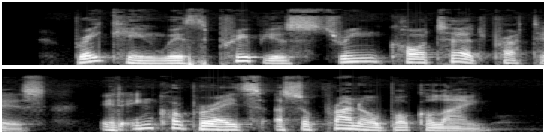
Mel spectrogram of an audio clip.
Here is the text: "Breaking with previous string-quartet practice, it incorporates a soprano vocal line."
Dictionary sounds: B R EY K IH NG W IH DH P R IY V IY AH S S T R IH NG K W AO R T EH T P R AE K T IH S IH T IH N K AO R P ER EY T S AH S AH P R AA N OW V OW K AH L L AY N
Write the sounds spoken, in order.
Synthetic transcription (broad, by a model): B R EY K IH NG W IH DH P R IY V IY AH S S T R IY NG K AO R T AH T P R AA K T IH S IH T IH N K AO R P ER EY T S AH S AH P R AA N OW B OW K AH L L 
